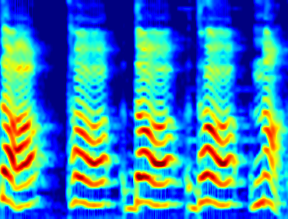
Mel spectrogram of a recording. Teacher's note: यहाँ पर देखेंगे त, बोलकर देखिए आप लोग खुद बोलकर देखिए, त थ द ध न। देखिए सबसे ज्यादा कहाँ टच किया, ऊपर वाले दांतों को जिह्वा ने टच किया, इसीलिए इसको क्या कहते हैं, स्पर्श व्यंजन कहते हैं।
